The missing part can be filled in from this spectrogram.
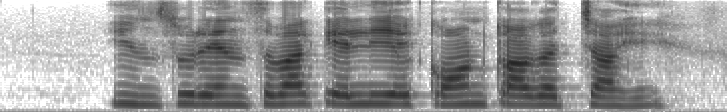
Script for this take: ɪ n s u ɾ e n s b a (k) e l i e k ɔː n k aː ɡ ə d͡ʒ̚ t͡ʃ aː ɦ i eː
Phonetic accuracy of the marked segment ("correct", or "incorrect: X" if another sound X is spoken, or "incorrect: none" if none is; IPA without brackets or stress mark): correct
